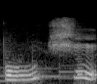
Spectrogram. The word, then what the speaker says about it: 不是: But if the word after 不 is also fourth tone, then 不 need change to second tone. Here we should read as 不是 but the tone label remain the same, only the pronunciation will be changed.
